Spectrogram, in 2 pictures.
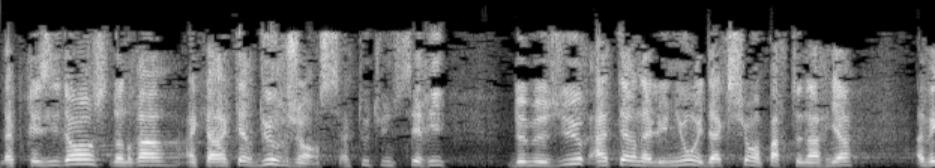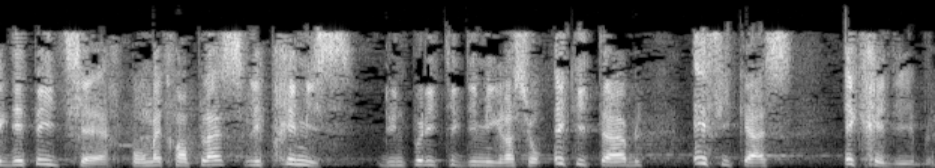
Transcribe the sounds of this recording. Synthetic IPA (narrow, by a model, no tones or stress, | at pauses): lapχezid̪ɑ̃sd̪ɔnʁaɛ̰̃kaʁak̚t̪ɛʁd̪yʁʒɑ̃sa̰t̪ut̪ynseʁi | d̪əməzyːʁɛ̃t̪ɛʁnalynjɔ̃ed̪aksjɔ̃ɑ̃paʁt̪ənaʁja | avɛk̚d̪epeit̪jɛːʁpuʁmɛt̪χɑ̃plaslepχemis | d̪ynpɔlit̪ik̚d̪imiɡʁasjɔ̃ekʲit̪ablefikʲas | ekχed̪ibl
